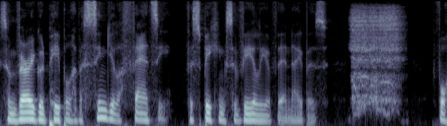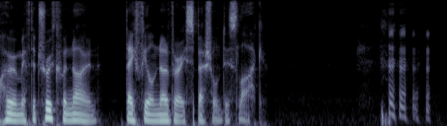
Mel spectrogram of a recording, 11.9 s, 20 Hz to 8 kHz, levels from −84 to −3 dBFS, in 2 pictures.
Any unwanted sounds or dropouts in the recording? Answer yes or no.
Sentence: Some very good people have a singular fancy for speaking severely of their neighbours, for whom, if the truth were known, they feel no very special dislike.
yes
